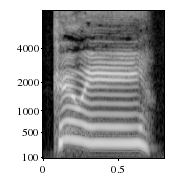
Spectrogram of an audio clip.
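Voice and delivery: high, loud cooey; calling out. Pretend. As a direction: sing it out to hail the listeners. Host calls out to open show.

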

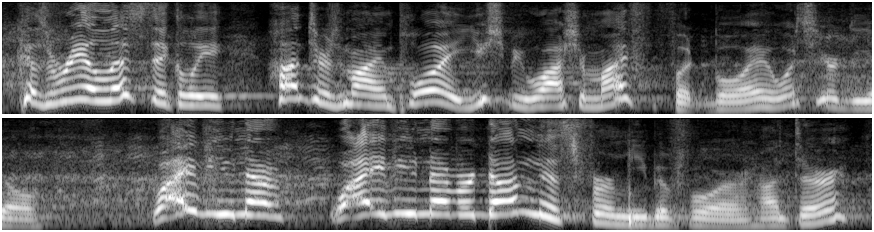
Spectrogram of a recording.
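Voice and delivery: high, loud, hammed-up entitled boss; mock bossy boss. Pastor teasing his employee Hunter, a hammed-up bossy boss. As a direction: play the demanding boss, laughing at the joke.

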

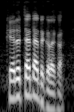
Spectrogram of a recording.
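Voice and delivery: Catatalagitica said boldly, as if sure it is right; said with confidence. Shown as a demonstration. Reading out a hard Italian town name, with mock confidence. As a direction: commit to Catatalagitica, no hesitation. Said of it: "I'm saying it with confidence".

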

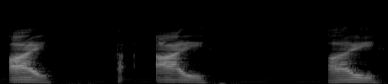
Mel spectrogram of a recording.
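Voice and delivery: stumble, lost for words; stammering. Acted. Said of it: "the man stammered".

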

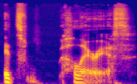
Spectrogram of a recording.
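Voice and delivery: breathy whisper of hilarious. Real, not acted. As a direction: drop to a whisper for the punchline.

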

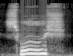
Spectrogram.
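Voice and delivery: put-on high-pitched childish whine; whining. A narrator's reading. Ava pokes the silent Growbug again, whining. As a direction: whine the name, worried. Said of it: "She poked again and whined".

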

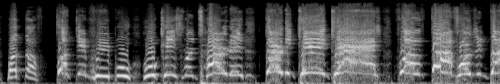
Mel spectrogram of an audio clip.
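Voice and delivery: rising high-pitched incredulous rant; worked up. Real, not acted. Ranting about people returning cash, worked up. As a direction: build to a strained, exasperated peak. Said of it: "I get a little excited".

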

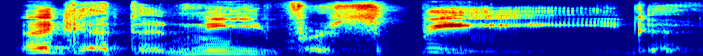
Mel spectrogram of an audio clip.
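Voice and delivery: slow, soft, drawn-out catchphrase; hyped-up moviegoer. Acted. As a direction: mimic a thrilled fan savouring the line, hushed and stretched. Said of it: "the boys left there in eighty-six and was like".

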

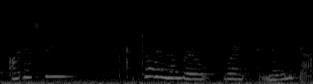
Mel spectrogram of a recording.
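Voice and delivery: soft, understated confession; honest admission. Acted. Friend dictating an honest text reply, softly candid. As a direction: own up quietly, mock-candid. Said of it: "Well, then just be honest".

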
